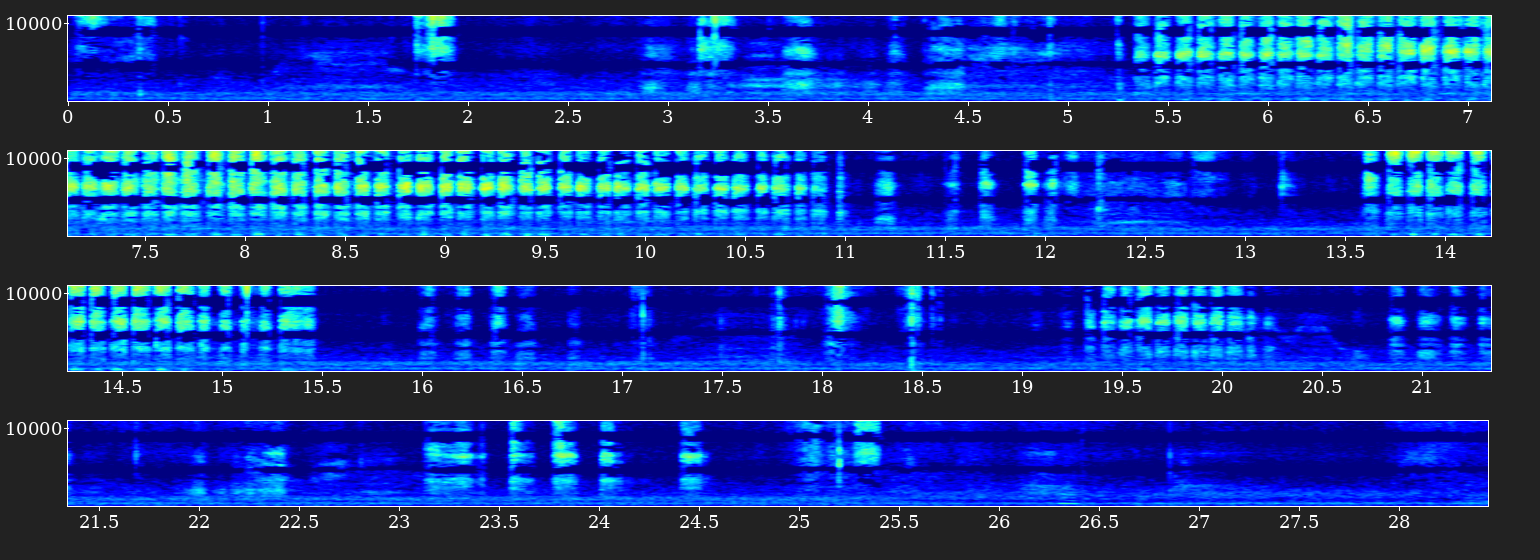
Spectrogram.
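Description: Felt-tip marker scribbling on paper, colouring in an area with rapid back-and-forth strokes. The scratching grows louder from about five seconds in until about eleven seconds, and again briefly around fourteen seconds.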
